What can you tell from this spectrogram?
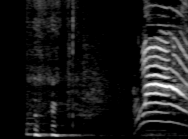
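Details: Domestic cat giving a short meow: a low tone after two brief voiced pulses, then a rising, harmonic-rich cry that levels off, with a person's voice heard alongside.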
